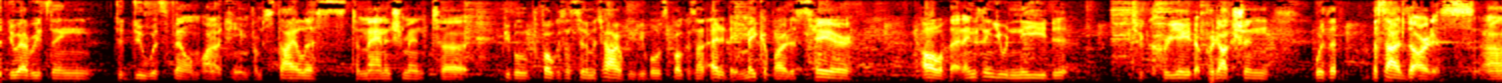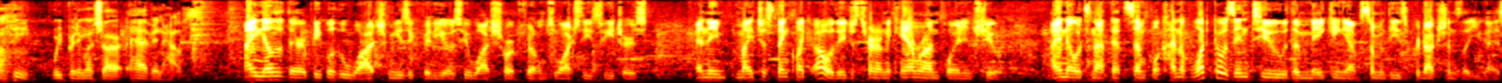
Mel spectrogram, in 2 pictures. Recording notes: In an interview recorded at a local cafe.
